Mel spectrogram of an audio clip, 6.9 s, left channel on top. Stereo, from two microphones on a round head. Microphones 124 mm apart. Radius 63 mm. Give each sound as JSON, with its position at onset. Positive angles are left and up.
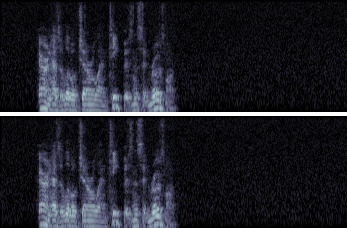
{"t": 0.8, "sound": "a man speaking", "side_deg": 50, "distance_m": 1.5}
